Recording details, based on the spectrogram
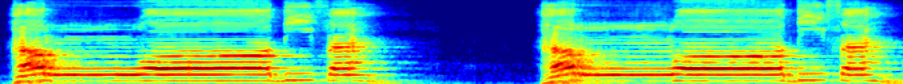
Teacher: ہا کو را کے ساتھ ملائیں گے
